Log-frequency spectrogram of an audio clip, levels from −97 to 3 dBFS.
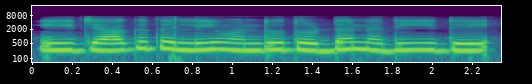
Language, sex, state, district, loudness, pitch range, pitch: Kannada, female, Karnataka, Bidar, -13 LUFS, 245-260 Hz, 255 Hz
